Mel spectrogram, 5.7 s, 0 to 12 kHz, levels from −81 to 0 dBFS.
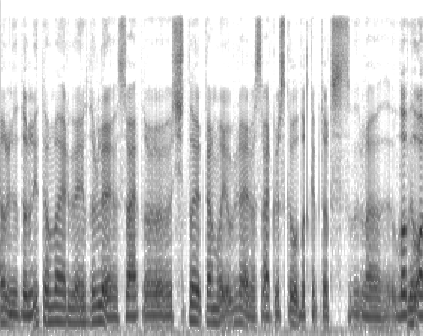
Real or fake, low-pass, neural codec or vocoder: fake; 9.9 kHz; autoencoder, 22.05 kHz, a latent of 192 numbers a frame, VITS, trained on many speakers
